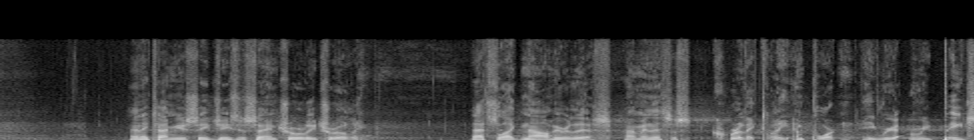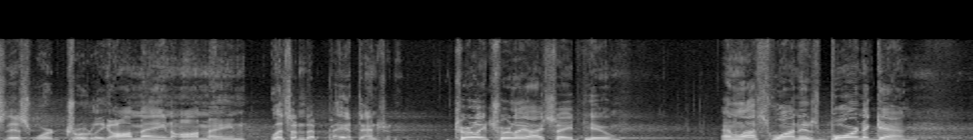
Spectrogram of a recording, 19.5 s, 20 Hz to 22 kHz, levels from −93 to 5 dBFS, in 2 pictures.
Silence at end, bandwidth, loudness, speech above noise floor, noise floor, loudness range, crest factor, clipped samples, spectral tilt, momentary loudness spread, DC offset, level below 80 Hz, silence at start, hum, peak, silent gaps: 0.1 s; 16 kHz; -23 LUFS; 31 dB; -54 dBFS; 3 LU; 18 dB; under 0.1%; -4.5 dB/octave; 10 LU; under 0.1%; -62 dBFS; 0 s; none; -6 dBFS; none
